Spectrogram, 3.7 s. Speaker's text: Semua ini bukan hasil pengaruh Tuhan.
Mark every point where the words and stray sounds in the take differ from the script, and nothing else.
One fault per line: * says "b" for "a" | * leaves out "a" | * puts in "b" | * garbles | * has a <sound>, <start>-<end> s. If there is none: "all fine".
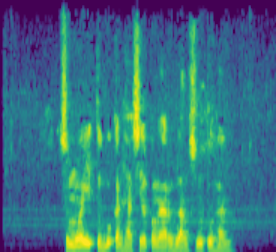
* says "itu" for "ini"
* puts in "langsung"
